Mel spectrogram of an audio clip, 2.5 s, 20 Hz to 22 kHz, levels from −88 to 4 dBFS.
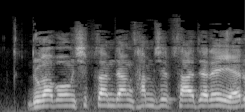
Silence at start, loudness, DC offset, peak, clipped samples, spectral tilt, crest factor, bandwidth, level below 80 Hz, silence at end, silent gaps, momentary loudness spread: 0.3 s; -18 LUFS; under 0.1%; 0 dBFS; under 0.1%; -3.5 dB/octave; 18 dB; 12 kHz; -54 dBFS; 0 s; none; 8 LU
